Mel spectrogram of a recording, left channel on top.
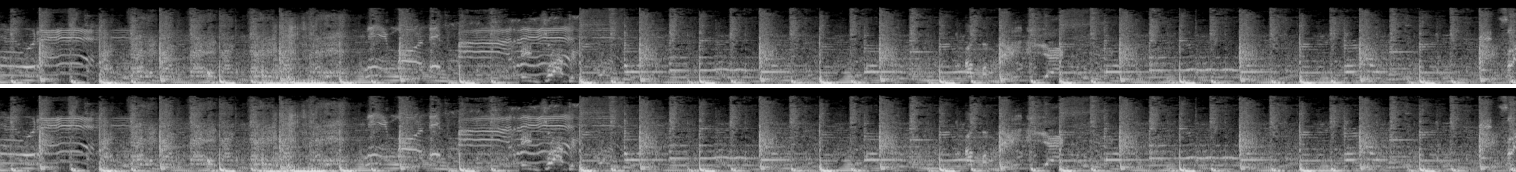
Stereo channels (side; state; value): both; identical; correlation 1.00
